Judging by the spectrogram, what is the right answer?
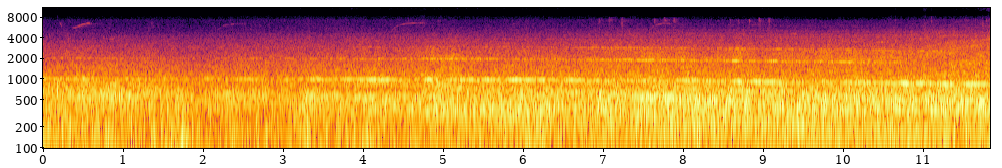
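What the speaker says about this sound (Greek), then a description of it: "Α, και άλλο αεροπλάνο." A fixed-wing airplane passing over a golf club, a steady broad engine roar that holds loud and constant throughout with a faint tonal whine, no voices over it.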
